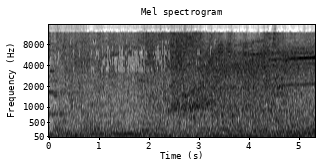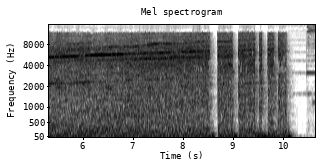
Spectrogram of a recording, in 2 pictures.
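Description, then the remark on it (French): A loud, steady jet airliner engine roar with a high turbine whine fills the scene, continuous, then briefly stutters before cutting off abruptly near the end. “Jour où les 93 occupants d'un Boeing 727 de la TWA trouvent la mort dans l'écrasement au cours d'une tempête de la Pareille qui s'apprêtait à se poser à l'aéroport international Dulles de Washington.”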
